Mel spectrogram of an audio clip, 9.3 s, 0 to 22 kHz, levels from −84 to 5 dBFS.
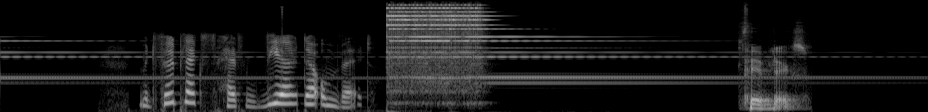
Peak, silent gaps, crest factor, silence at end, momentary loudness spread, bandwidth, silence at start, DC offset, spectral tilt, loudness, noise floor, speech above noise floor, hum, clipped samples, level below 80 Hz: -10 dBFS; none; 22 dB; 1.25 s; 26 LU; over 20 kHz; 0 s; under 0.1%; -1.5 dB/octave; -25 LUFS; -62 dBFS; 32 dB; none; under 0.1%; -70 dBFS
